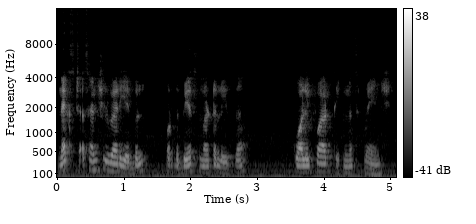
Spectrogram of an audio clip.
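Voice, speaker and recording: A man narrating a technical lecture over slides, methodical and halting, restarting phrases mid-sentence. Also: mid-range voice, lively intonation, a bit bright, poor audio. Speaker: welding inspection instructor.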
